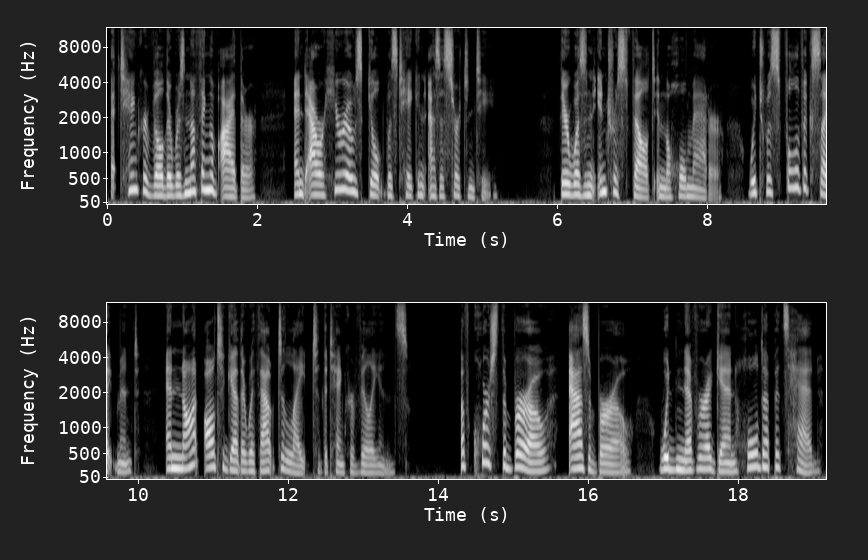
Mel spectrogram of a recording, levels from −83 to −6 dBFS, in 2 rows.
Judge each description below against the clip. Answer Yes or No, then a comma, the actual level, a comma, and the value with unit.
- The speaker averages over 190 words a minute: No, average, 165 wpm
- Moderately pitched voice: No, high, 195 Hz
